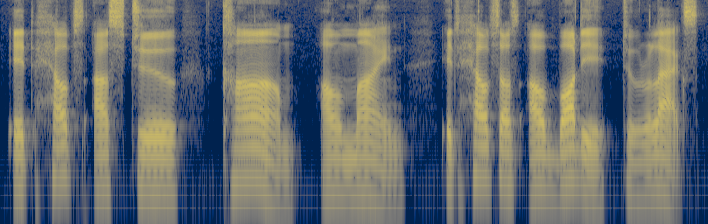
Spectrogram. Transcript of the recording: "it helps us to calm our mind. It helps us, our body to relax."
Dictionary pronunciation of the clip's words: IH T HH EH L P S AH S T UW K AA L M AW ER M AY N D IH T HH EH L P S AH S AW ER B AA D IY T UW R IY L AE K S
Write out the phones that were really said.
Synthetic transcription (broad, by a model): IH T HH EH L P S AH S T UW K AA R M AW ER M AY N D IH T HH EH L P S AH S AW ER B AA D IY T UW R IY L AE K S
